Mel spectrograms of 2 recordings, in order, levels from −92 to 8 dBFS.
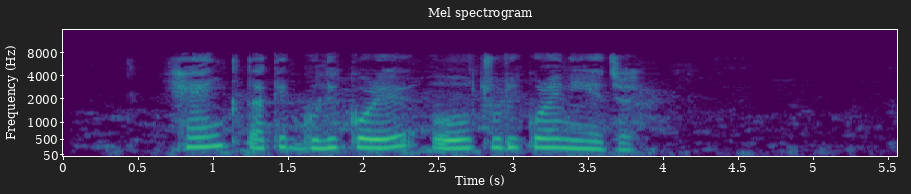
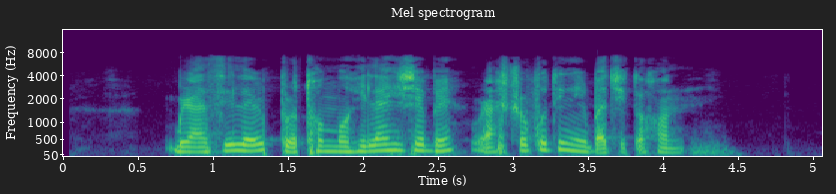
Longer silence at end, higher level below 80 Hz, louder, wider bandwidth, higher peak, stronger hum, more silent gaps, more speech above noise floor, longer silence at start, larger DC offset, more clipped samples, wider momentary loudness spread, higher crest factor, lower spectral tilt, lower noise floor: first, 1.7 s vs 0.65 s; second, -68 dBFS vs -44 dBFS; second, -30 LUFS vs -15 LUFS; first, 8.2 kHz vs 7.4 kHz; second, -16 dBFS vs 0 dBFS; neither; neither; second, 39 dB vs 51 dB; about the same, 0.7 s vs 0.7 s; neither; neither; about the same, 9 LU vs 8 LU; about the same, 16 dB vs 16 dB; second, -5 dB/octave vs -7 dB/octave; about the same, -68 dBFS vs -66 dBFS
